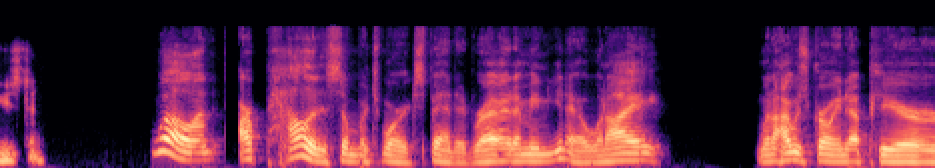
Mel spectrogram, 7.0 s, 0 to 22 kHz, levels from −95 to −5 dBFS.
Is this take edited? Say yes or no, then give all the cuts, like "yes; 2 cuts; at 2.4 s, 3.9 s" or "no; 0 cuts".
no; 0 cuts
